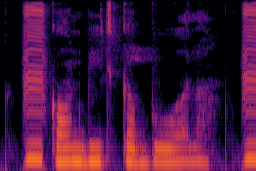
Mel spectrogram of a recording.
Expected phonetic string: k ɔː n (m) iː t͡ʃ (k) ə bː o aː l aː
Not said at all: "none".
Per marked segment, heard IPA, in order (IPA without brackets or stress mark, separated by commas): b, k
